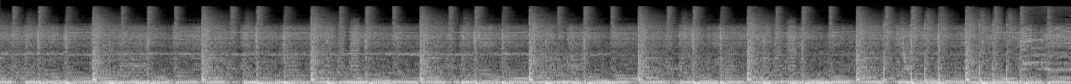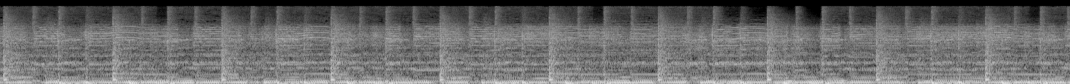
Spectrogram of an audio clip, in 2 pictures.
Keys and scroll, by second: 0.7 space.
